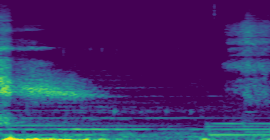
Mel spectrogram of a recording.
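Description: A long, breathy exhale during a guided relaxation breathing exercise, heard over soft, sustained music tones, with another airy breath starting near the end.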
